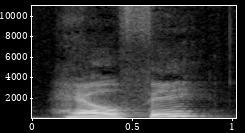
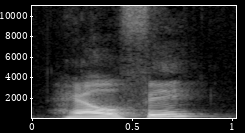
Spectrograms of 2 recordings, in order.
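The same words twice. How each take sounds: No difference in how they are said.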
